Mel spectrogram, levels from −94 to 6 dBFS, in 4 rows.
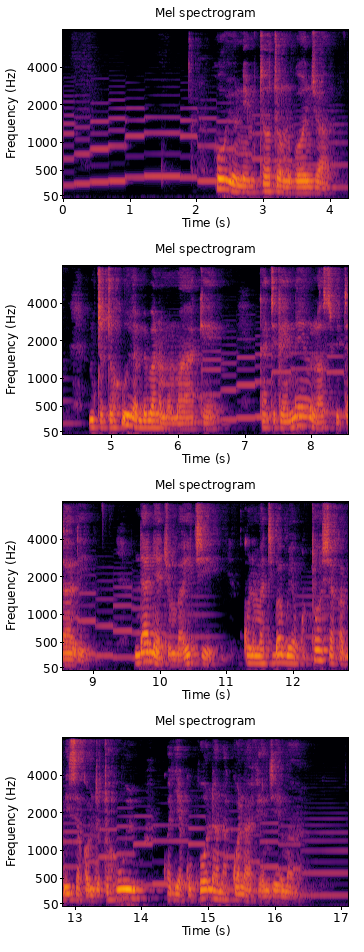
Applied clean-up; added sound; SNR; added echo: none; Wind instrument, woodwind instrument; 17 dB; reverberation time 0.5 s.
